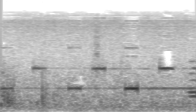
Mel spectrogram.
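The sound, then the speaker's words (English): A bus pulls in: a steady low engine rumble with several short, high-pitched brake squeals coming in bursts, fairly loud throughout, with no voices. “Ooh, that sounds like the bus has arrived.”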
